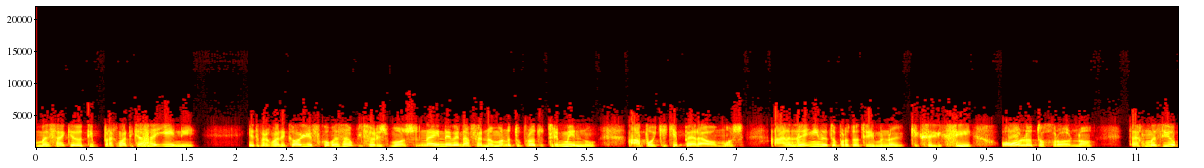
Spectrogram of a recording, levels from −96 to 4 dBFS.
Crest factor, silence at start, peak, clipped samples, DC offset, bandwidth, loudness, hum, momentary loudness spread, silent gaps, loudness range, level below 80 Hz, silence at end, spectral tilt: 14 dB; 0 s; 0 dBFS; under 0.1%; under 0.1%; 6.8 kHz; -16 LUFS; none; 7 LU; none; 1 LU; -66 dBFS; 0 s; -5.5 dB/octave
